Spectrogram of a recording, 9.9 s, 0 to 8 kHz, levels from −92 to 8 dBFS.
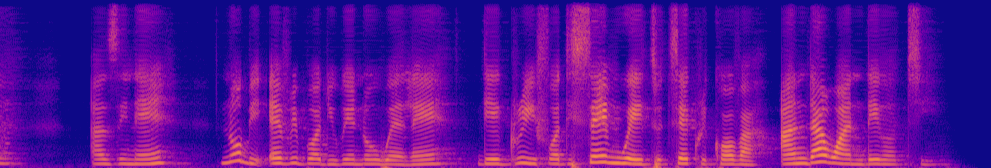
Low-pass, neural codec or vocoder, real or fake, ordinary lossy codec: none; codec, 16 kHz, about 1 kbps, DyCAST, with the encoder's durations; fake; none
